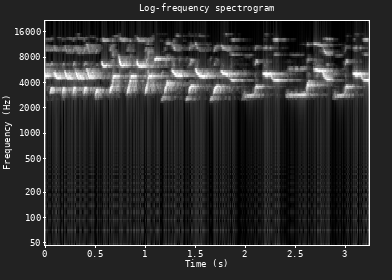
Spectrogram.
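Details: Malaga-style copla of a Eurasian goldfinch, known as Manolo, recorded as a tutor song for goldfinch and hybrid chicks. A continuous bright twitter of fast, overlapping high chirps and trills, with no pause and no other sounds.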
